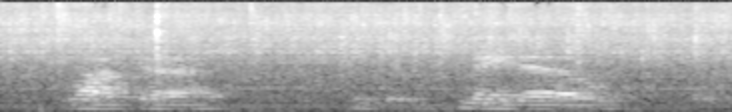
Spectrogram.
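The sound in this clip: A steak sizzling as it cooks in a pan: a steady, faint hiss and crackle of frying fat that runs without a break, with small swells in loudness.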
